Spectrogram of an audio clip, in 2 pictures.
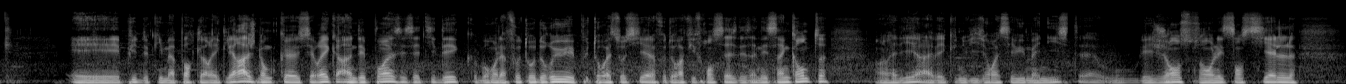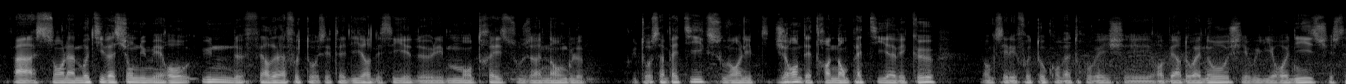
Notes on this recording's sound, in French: Dans ce podcast enregistré le 7 mai dans la cour des Rotondes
